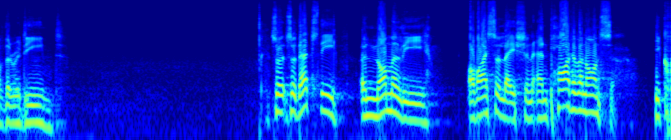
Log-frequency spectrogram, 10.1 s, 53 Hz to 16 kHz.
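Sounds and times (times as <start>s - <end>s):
man speaking: 0.0s - 1.1s, 3.9s - 10.0s.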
